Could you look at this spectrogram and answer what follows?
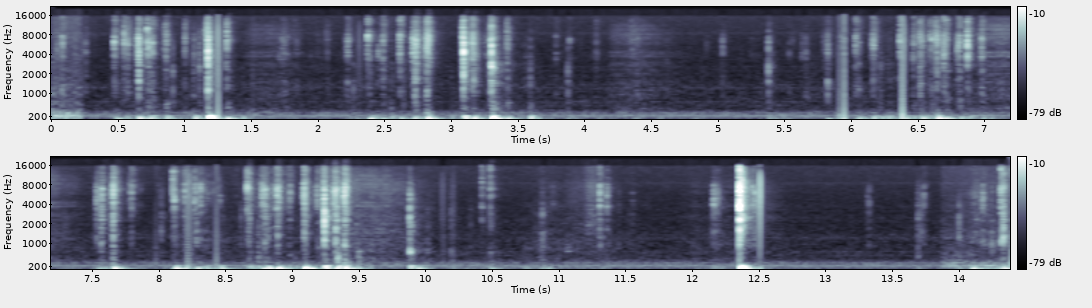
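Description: Steady, fairly quiet clatter of fingers typing on a computer keyboard, with irregular bursts of key clicks over a low background hum.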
